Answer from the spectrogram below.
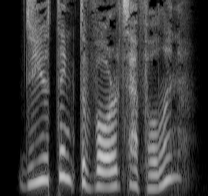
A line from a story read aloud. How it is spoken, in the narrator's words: Revna gasped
